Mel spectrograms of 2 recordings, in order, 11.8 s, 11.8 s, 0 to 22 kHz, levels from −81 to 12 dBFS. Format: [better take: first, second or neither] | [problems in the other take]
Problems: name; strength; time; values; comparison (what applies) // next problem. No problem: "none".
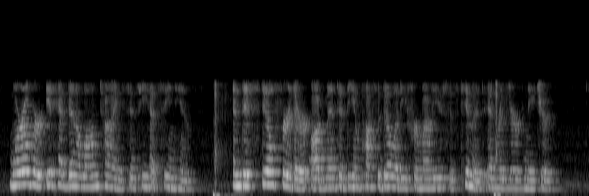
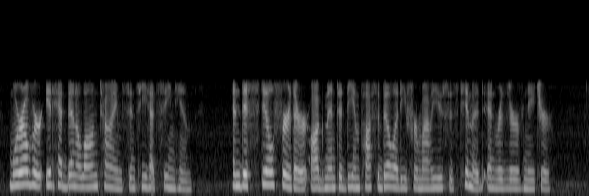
second | background sound (Rattle); 11 dB below the speech // room echo; dies away in 0.7 s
